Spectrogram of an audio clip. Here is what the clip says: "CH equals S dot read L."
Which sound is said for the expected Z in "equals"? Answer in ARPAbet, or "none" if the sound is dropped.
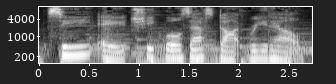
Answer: Z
